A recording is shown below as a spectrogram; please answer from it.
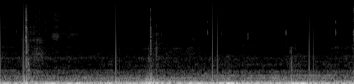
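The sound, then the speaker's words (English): A Lamborghini cruises around a parking lot with a steady low engine rumble. A few sharp clicks and taps cut through it at irregular moments. “Driving around the parking lot.”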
